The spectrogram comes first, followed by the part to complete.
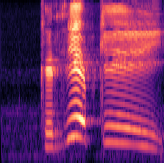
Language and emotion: Russian, positive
